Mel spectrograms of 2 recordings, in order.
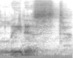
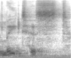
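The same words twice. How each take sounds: First: The middle T is soft, like a D. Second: The middle T is a hard, crisp T. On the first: The speaker calls it right. "the T on the inside of the word is very soft, like a D" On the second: The speaker calls it wrong. "I'm not saying latest"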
